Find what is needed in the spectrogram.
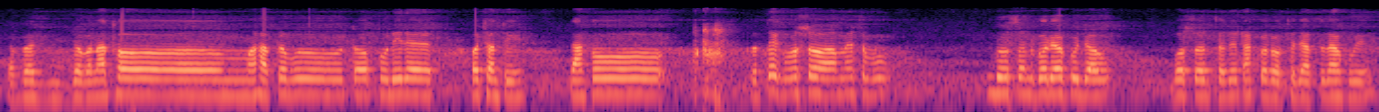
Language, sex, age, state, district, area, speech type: Odia, female, 60+, Odisha, Sundergarh, urban, spontaneous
